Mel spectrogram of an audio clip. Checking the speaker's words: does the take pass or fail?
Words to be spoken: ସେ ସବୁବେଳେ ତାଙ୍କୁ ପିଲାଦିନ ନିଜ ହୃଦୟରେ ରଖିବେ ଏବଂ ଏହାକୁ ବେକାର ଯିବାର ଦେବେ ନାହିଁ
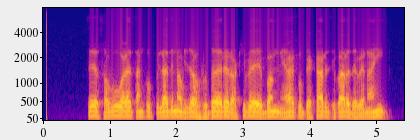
pass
